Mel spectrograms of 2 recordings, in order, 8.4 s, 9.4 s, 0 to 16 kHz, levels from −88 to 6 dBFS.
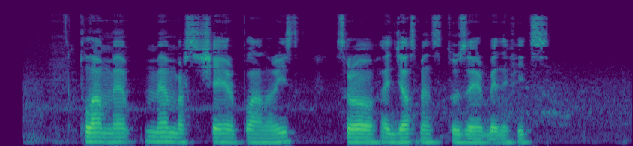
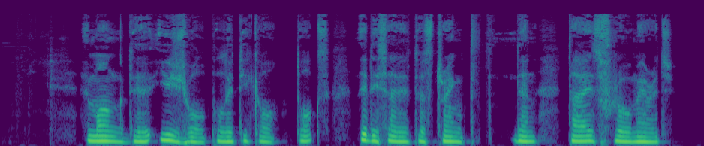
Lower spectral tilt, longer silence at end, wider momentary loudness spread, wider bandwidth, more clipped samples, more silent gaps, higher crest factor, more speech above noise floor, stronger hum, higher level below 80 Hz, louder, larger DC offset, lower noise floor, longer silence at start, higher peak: second, -4.5 dB/octave vs -6.5 dB/octave; first, 1 s vs 0.45 s; second, 10 LU vs 13 LU; about the same, 11.5 kHz vs 11.5 kHz; neither; neither; about the same, 20 dB vs 16 dB; second, 34 dB vs 47 dB; neither; about the same, -56 dBFS vs -52 dBFS; second, -27 LUFS vs -24 LUFS; neither; second, -61 dBFS vs -70 dBFS; about the same, 1.1 s vs 1.15 s; about the same, -8 dBFS vs -8 dBFS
